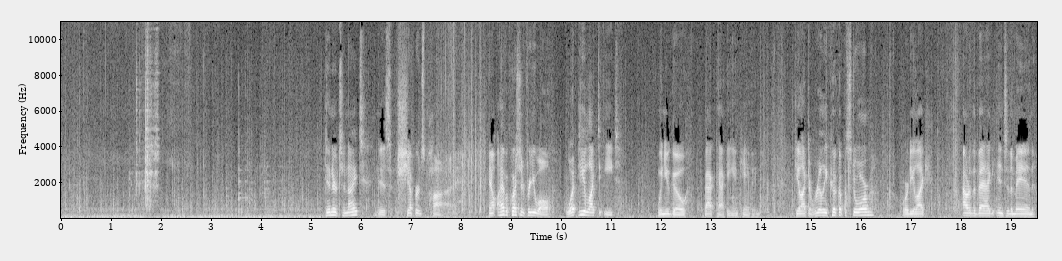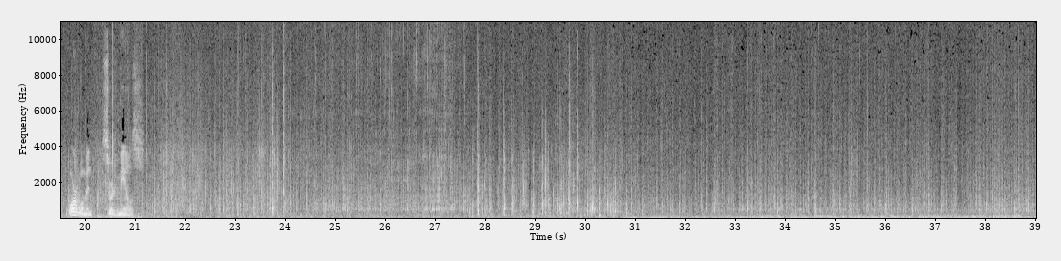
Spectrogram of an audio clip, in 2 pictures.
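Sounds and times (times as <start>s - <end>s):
low rumble: 0.0s - 8.0s, 30.6s - 39.0s
hot water pouring into pouch: 0.0s - 39.0s
rain on a wooden shed: 0.0s - 39.0s.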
